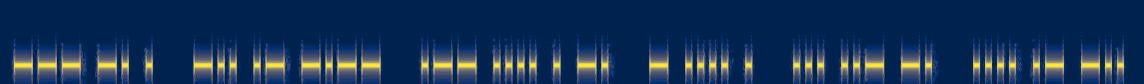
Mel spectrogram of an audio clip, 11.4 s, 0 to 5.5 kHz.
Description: Morse code, heard as a keyed tone, about 20 wpm, 600 Hz. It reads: ONE DAY WHEN THE SUN HAD
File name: cw-books / winnie-the-pooh / winnie-20wpm-page-0101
